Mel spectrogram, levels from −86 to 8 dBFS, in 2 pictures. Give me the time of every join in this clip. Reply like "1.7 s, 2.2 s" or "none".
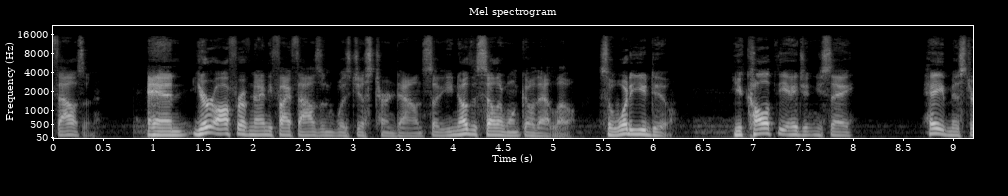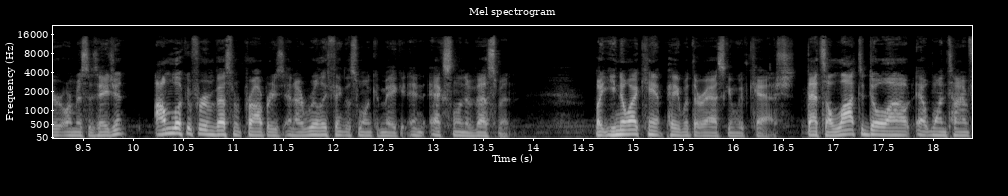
10.1 s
